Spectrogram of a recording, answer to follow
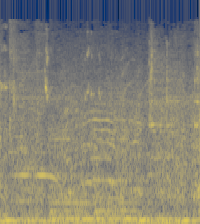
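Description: Basketball game court sound: a ball being dribbled on the hardwood floor over the steady murmur of an arena crowd.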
